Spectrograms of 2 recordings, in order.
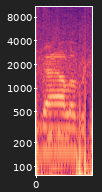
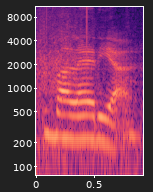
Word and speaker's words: Valeria: Just say your name, because I want to say Valerie, but that's not your name. It's Valeria. Valeria. Yes. Did I say it right? Yes. Valeria. I don't know how to roll my tongue like that.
